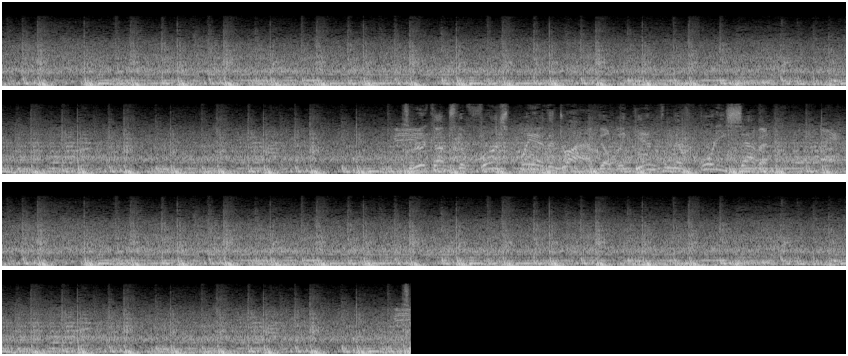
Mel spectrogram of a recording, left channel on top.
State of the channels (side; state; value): right; drops out; at 12.6 s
